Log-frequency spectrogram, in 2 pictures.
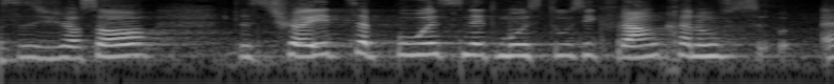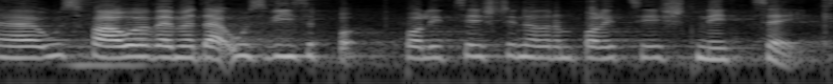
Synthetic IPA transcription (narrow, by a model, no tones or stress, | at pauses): sɛsɪʃjosoː | d̥ɑsʃojɪt͡səpuəsnɪdmuəstuːsikfɾɑŋkχənu | uːsfɑwəvɛnmədæʔuːsviːsə | pɔlit͡sɪʃtɪnodəɾəmpɔlit͡sɪʃtnɪt̚t͡sɛɪkt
